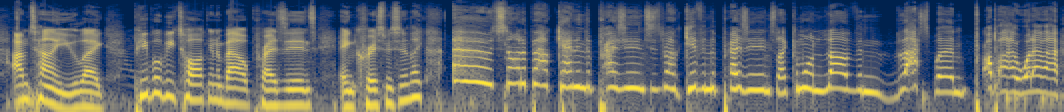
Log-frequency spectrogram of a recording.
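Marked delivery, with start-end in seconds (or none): 4.5-10.6 very high, hammed-up British preachiness; mock British accent. Host mimicking people moralising about presents, mock British accent. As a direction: put on a squeaky, silly British voice. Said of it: "I don't know why they're British".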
